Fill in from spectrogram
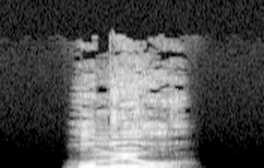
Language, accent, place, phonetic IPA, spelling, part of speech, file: German, Germany, Berlin, [ˈhomøo], homöo-, prefix, De-homöo-.ogg
- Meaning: homeo-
